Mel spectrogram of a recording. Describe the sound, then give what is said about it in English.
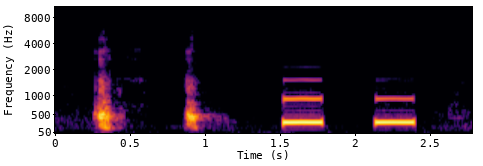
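Two short, rough bursts give way to a pair of loud, steady electronic beeps from a moon rock, each a flat buzzy tone lasting about a quarter second, separated by a brief gap. “What strange it would just beep at Arnold.”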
